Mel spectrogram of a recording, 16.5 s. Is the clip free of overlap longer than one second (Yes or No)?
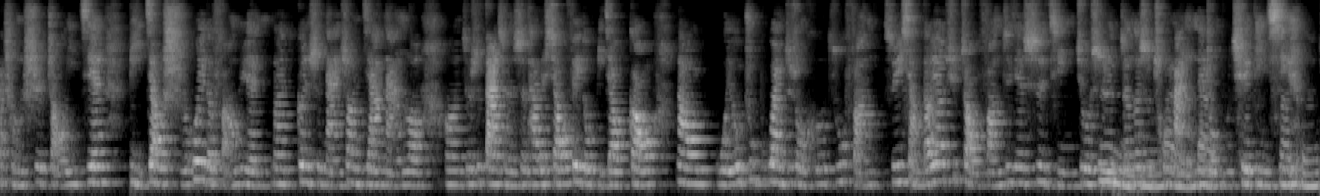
No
